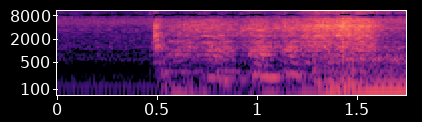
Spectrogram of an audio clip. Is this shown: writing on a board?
no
